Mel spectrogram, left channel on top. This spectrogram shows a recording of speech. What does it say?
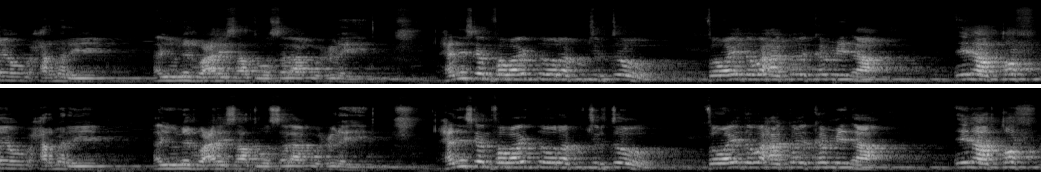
وحرمني أي النبي عليه الصلاة والسلام وعليه حديث كان فوائد دورة كتشرتو فوائد واحد كمدة إن القف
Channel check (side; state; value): both; normal; correlation 0.50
